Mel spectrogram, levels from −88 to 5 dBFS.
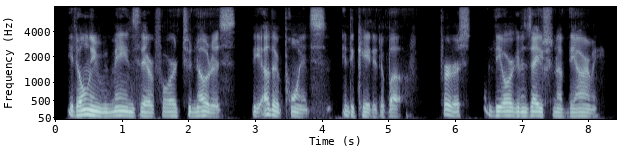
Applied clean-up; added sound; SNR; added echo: neural mask model Resemble Enhance denoiser.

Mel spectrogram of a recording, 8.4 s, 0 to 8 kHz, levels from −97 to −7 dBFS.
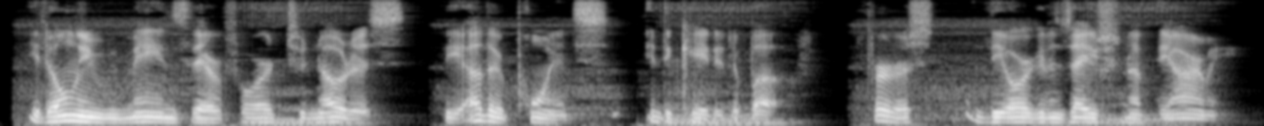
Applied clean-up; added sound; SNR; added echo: classical method log-MMSE.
